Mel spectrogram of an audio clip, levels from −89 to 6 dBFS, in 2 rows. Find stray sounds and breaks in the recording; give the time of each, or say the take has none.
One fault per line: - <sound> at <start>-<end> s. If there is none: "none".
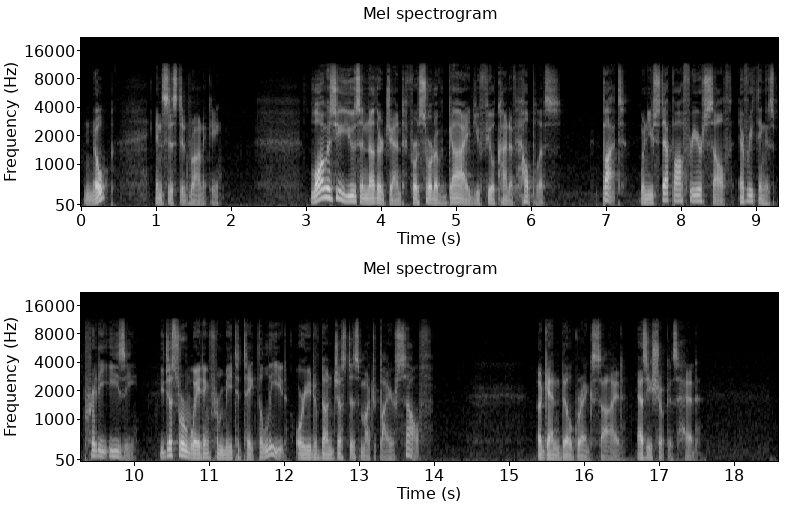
none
